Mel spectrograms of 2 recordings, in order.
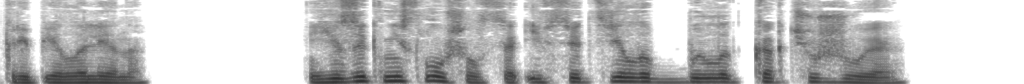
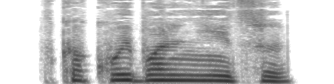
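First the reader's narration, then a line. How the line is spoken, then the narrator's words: Moan, in pain. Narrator (Russian): простонала Лена, пытаясь пошевелиться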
